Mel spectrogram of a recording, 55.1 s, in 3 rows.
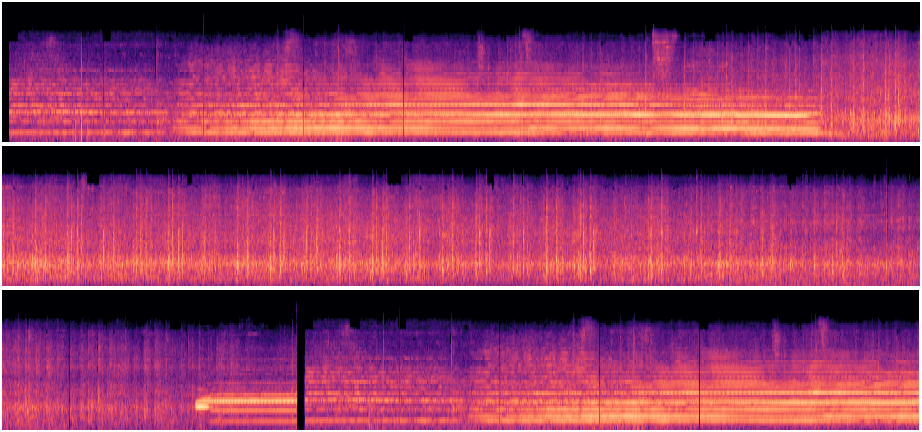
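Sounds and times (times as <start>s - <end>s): diesel locomotive horn blast: 0.2s - 16.8s, 40.6s - 55.0s
train wheels clacking over rail joints: 11.5s - 41.1s.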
